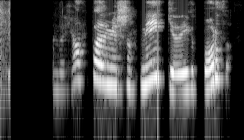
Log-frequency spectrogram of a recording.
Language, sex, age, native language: Icelandic, male, 12, Icelandic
